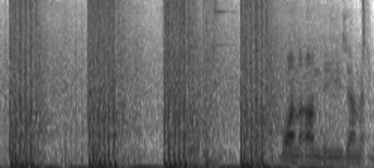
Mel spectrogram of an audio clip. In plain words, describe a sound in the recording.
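Gunshots fire in quick, loud bursts.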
